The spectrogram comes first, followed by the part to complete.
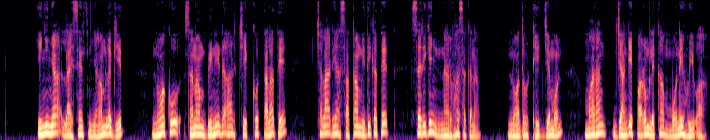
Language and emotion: Santali, fearful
